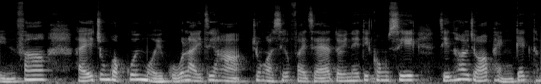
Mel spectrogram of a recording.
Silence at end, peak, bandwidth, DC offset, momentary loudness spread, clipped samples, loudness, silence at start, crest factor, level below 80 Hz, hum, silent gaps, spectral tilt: 0 s; -8 dBFS; 19 kHz; under 0.1%; 7 LU; under 0.1%; -22 LUFS; 0 s; 14 dB; -46 dBFS; none; none; -6.5 dB/octave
